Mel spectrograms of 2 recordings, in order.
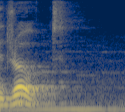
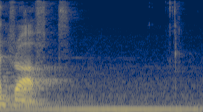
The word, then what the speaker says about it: draught: طب الكلمة التانية دي انطقها كده، قلت دروت. دروت. لا، اسمها درافت. درافت. ولو امريكان تبقى درافت.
